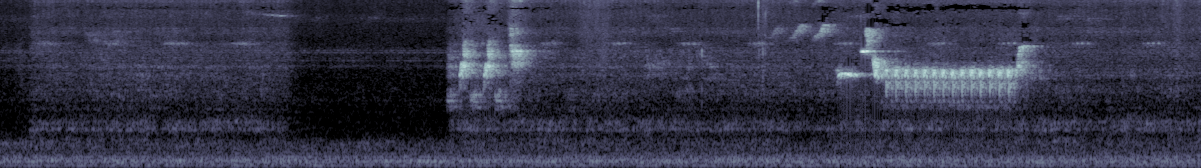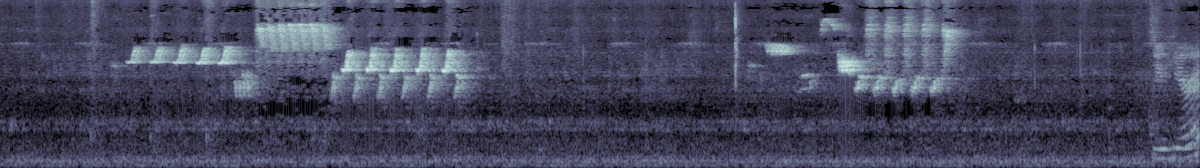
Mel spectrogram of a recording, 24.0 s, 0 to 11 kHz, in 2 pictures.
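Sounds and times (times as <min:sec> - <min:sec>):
songbird trilling: 0:04.5 - 0:05.5, 0:06.2 - 0:10.9, 0:12.2 - 0:22.8.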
